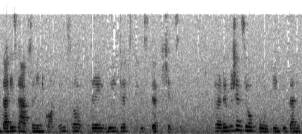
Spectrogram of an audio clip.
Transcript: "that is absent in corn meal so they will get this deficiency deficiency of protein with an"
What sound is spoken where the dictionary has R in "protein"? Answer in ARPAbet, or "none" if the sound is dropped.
none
